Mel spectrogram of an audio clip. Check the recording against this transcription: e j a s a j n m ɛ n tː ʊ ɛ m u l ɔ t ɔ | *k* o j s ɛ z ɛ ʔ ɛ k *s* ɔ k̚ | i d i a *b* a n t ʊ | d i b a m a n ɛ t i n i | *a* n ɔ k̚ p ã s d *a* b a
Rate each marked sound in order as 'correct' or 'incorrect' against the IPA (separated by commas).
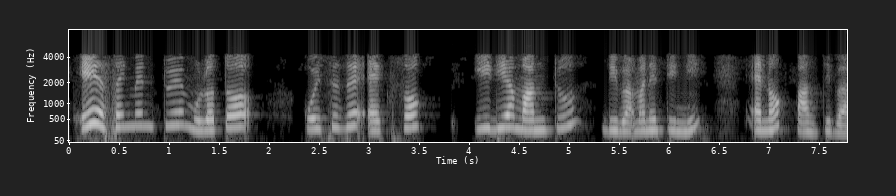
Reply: correct, correct, incorrect, incorrect, incorrect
